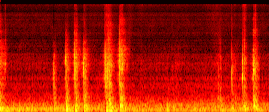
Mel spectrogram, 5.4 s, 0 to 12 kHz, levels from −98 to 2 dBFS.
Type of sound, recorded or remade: remade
